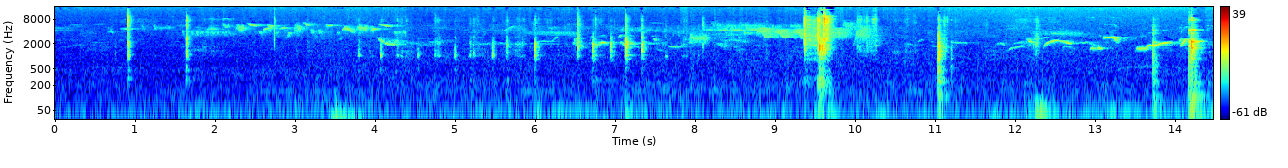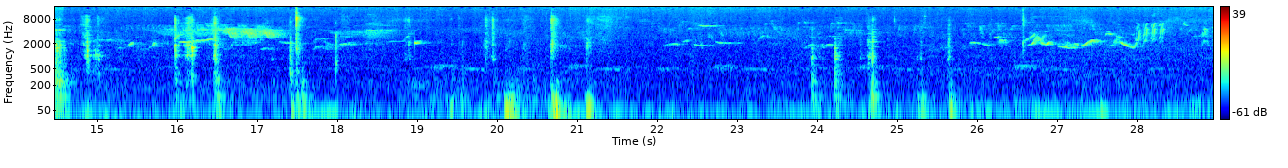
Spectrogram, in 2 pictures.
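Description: Clicks, taps and knocks of Harper Beatrice 33 boiling stove parts and a screwdriver being handled and fitted together, the loudest knocks about a third of the way in and about halfway. Small birds chirp in the background.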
